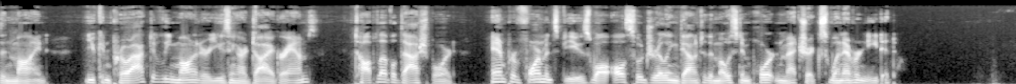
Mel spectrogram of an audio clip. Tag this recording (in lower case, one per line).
speech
